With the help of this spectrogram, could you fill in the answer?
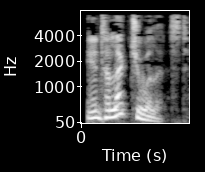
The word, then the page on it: intellectualist: British English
